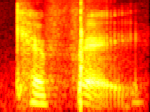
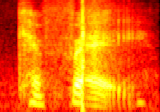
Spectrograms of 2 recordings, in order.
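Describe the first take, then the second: No difference in how they are said.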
